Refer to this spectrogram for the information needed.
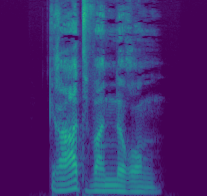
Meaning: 1. ridgewalk, a tour along mountain ridges 2. balancing act, tightrope walk (situation where one needs to keep the middle ground between two extremes)
- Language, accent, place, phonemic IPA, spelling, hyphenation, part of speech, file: German, Germany, Berlin, /ˈɡʁaːtˌvandəʁʊŋ/, Gratwanderung, Grat‧wan‧de‧rung, noun, De-Gratwanderung.ogg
